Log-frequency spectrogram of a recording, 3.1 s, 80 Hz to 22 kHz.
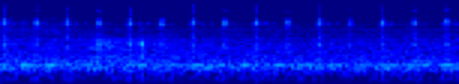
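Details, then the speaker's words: Tork RFF60M timer switch that passed its continuity test (meter reading 2.3). Light, even ticking at about two per second in a quiet room; it finishes its timer even in the off position. Working timer, compared with a rusted unit that fails. "If you can pick up that tick, this one's timer is working. Even when I switch it to the off position, which is off, it still finishes up its little timer."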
